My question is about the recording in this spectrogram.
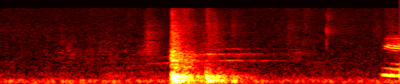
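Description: A single sharp thump a little under a second in, with a brief ringing after it, against quiet room tone.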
